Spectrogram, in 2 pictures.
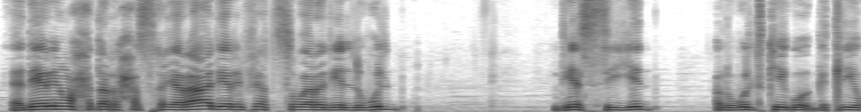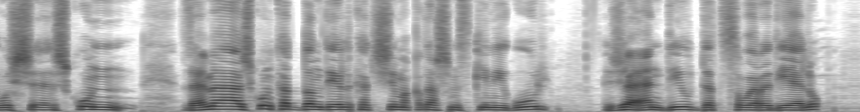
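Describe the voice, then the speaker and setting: Faint music plays behind a woman who talks at a fairly quick pace with a fairly low pitch. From Morocco. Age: 50s. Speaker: YouTuber and cemetery-cleanup volunteer; YouTuber. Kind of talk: personal testimony. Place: home room. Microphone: handheld.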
